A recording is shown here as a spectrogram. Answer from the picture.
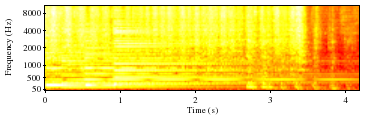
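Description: Closing chords of an acoustic guitar and dobro, struck twice about a second apart and left to ring, fading out by about three and a half seconds. A snare drum is swept with a brush underneath them.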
